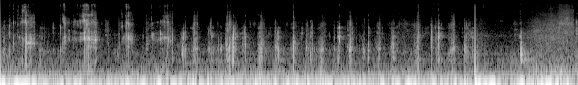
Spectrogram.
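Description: Close-miked chewing of a mouthful of spicy braised seafood and bean sprouts: rapid crisp crunches and wet crackles that thin out toward the end, with one sharp click about seven seconds in.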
